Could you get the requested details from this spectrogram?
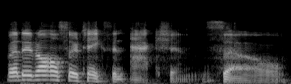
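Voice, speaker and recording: A low-voiced woman game master with a very lively range of pitch. She takes her time as she narrates and referees a tabletop game, casual and joking. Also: muffled recording. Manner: casual, joking, quick to laugh.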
